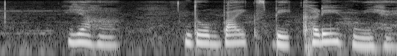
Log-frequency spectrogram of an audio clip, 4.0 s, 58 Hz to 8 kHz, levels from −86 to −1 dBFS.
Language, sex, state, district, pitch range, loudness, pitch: Hindi, female, Punjab, Fazilka, 140-195 Hz, -19 LUFS, 170 Hz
